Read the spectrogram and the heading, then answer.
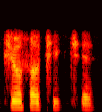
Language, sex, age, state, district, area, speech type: Maithili, male, 18-30, Bihar, Darbhanga, rural, conversation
